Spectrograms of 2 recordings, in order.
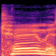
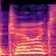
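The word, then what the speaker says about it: Termux: Okay, app number three in a list is called Teras spelled like T E R M UX. So Termas, this is a smaller version of Linux operating system running on your device.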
